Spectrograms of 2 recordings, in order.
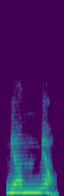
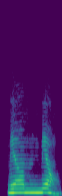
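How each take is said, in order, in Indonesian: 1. Kata pertama berakhir dengan bunyi n. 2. Kata pertama berakhir dengan bunyi n.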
